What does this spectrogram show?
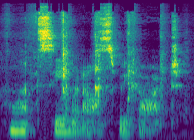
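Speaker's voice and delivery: whispered aside to herself. Real, not acted. Reader checking the next cards, whispered. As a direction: breathe it under your breath while checking cards.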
